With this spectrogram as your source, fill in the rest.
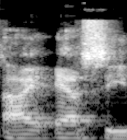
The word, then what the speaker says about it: Ise: us, a guy by the name of Damon Ise, and he is a certified flight instructor. Is it spelled DAMONDISSA? It's Damon, DAMON, and it's ISE, but he pronounces Ise.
